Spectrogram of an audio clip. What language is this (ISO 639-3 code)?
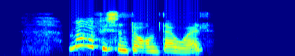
kab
